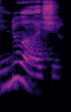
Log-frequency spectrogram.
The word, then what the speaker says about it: nuages: Il y a des nuages. Il y a des nuages. That's a silent S on the end.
